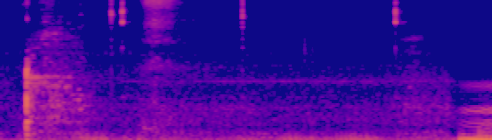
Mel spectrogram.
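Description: Sharp mouse clicks pick colours on a colour wheel in the VDMX video software, a few crisp isolated taps spread over a quiet background.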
